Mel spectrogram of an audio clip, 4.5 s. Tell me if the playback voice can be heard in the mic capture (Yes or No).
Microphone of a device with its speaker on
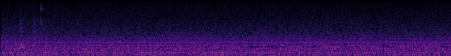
No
